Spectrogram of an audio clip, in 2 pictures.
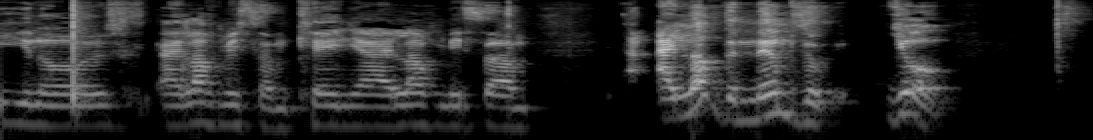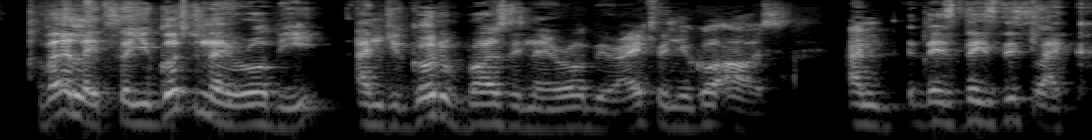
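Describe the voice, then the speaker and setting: A young man from Ghana hosting a casual live-stream chat, laughing often and tripping over his words as he talks. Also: on the high side.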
